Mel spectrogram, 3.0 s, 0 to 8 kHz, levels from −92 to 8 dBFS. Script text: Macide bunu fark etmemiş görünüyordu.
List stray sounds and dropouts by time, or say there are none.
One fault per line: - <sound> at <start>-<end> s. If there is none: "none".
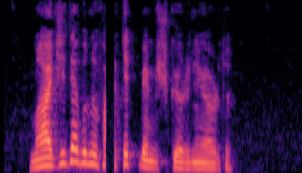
- dropout at 1.1-1.1 s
